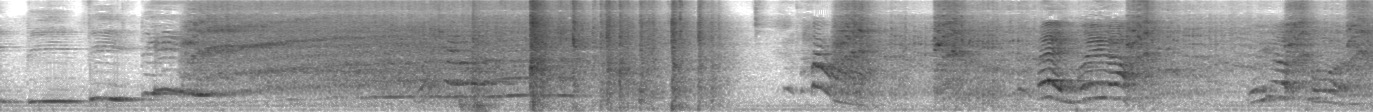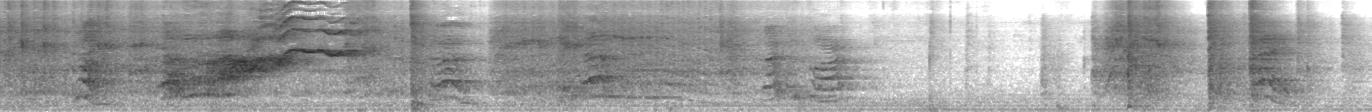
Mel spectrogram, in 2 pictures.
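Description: A toddler squealing and babbling excitedly, with high rising squeals, broken by a few sharp knocks.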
